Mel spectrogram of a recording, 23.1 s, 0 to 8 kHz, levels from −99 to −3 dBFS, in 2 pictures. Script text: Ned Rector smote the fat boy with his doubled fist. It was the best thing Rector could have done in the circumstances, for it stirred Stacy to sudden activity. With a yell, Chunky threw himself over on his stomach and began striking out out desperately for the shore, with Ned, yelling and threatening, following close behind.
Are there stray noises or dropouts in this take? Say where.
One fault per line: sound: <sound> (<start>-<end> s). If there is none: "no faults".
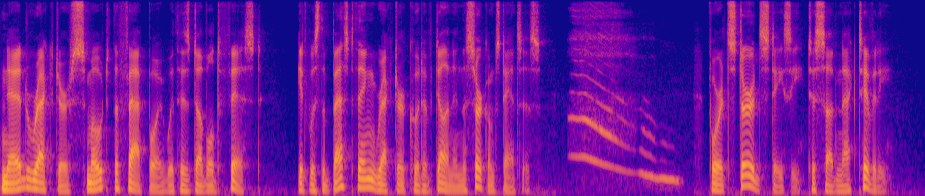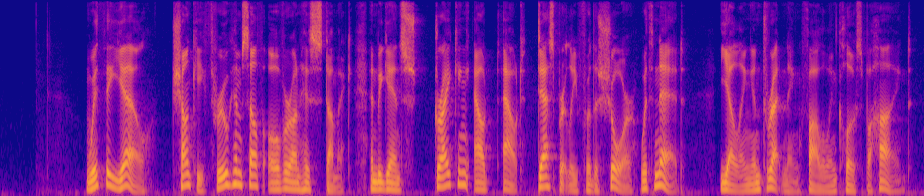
sound: sigh (7.1-8.6 s)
